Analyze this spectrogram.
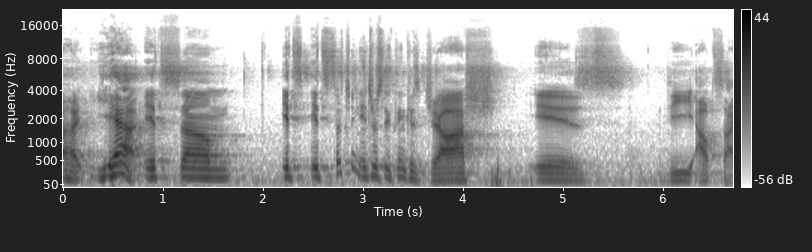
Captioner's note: none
